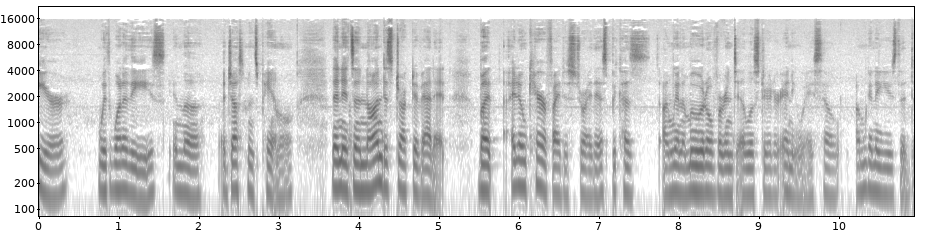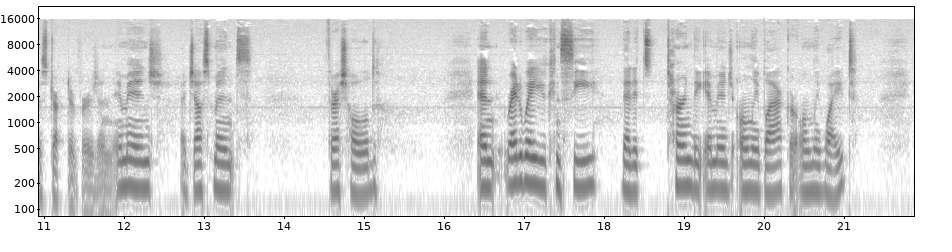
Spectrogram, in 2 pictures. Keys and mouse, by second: 9.8 click, 14.5 click, 17.1 click, 19.8 click.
